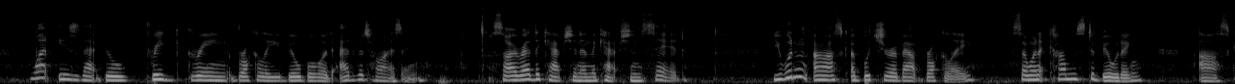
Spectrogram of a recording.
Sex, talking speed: female, 150 wpm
